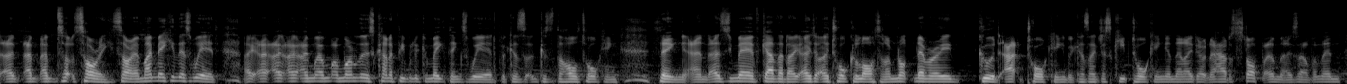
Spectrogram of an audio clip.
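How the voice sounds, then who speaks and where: A man's voice: medium pitch, a bit bright, close to an everyday voice. A man with a British accent playing a flustered, bashful, adorkable romantic who stammers and rambles apologetically in an intimate ASMR roleplay. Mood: flustered, rambling. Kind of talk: intimate ASMR roleplay acting, addressed to listener.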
